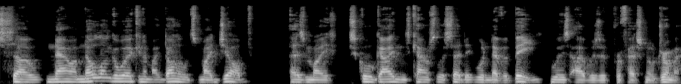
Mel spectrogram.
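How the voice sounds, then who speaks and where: A man with an English accent and a medium pitch talks at a fairly quick pace with fairly even intonation, his voice dry and close with no echo on a very clean recording with a silent background. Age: 40s. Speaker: drummer and fitness instructor. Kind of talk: interview storytelling.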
